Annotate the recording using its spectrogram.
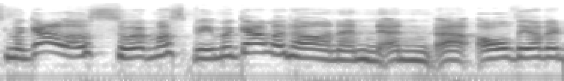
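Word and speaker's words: Megalodon: it's based on uh megalos is the the root um so um and so I called it Megaladon the second reason I call it that is um is that almost all other dinosaursextinct big crazy monsters have the emphasis placed on that syllable Tyrannosaurus Rex right Triceratops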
